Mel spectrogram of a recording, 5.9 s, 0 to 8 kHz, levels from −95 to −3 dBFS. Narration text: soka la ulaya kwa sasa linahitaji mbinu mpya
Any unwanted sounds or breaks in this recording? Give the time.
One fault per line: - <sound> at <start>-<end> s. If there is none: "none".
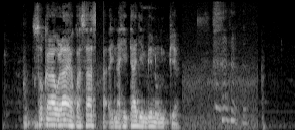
- dropout at 1.9-2.1 s
- laugh at 3.9-5.0 s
